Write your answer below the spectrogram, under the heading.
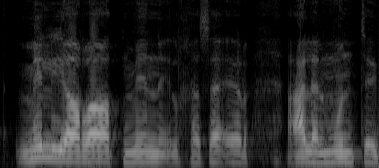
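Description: There is a quiet background while this man talks at a fairly slow pace. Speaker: studio guest commentator. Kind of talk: interview answer. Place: studio.

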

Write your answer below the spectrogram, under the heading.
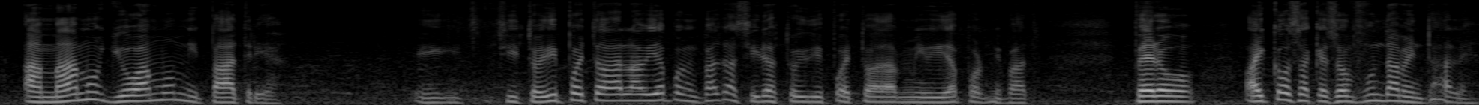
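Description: A man's high voice at a moderate pace, with ordinary pitch variation and a dry sound with no echo. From Venezuela. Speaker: citizen interviewed on the street. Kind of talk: street interview. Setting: outdoors on the street. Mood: earnest, patriotic. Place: street. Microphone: handheld.

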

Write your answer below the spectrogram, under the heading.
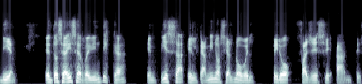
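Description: A man with a medium pitch talks at a very slow pace, his intonation lively. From Argentina. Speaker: physician lecturer. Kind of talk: lecture.

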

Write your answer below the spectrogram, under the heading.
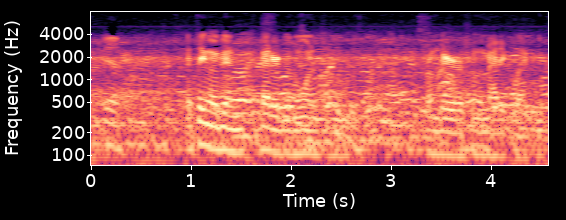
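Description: Over crowd noise in the background, a man talks at a very fast pace. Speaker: collector vlogger. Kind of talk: casual vlog chat. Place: hall. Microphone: earbuds.

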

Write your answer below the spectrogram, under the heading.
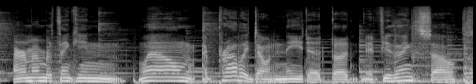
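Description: Clear music plays in the background. Over it, a man speaks at a medium pitch. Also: ordinary pitch variation, moderate pace. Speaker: voice actor. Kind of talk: TV commercial read. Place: booth.

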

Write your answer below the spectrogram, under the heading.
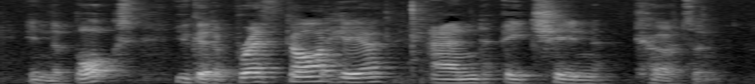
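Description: The voice heard is a man's. There is audible echo from the room. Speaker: presenter. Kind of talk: product review presentation. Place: studio.

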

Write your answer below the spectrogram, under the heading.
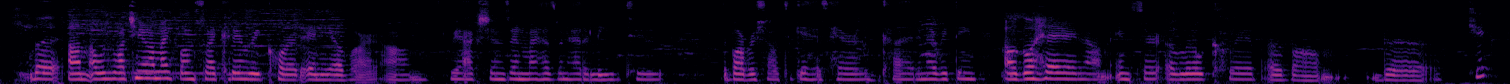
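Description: A woman speaks at a moderate pace with fairly even intonation while faint music plays in the background. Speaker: family vlogger. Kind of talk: casual vlog chat. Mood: relaxed, chatty. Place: home room. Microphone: phone near.

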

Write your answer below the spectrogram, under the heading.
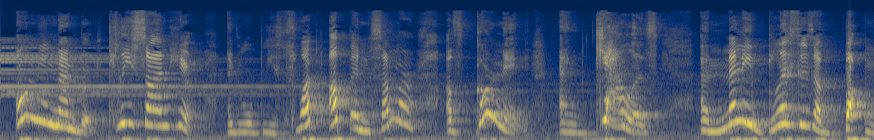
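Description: Clear background noise sits behind a woman's extremely high-pitched voice. She speaks at a moderate pace with very wide pitch swings. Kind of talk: comic overacting. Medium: audio drama. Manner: pompous, theatrical.

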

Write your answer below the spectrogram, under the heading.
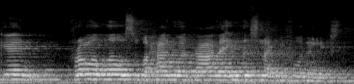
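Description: In a monotone, flat delivery, a man talks at a very fast pace amid audible room echo and light background noise. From South Africa. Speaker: imam. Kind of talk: sermon. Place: church.

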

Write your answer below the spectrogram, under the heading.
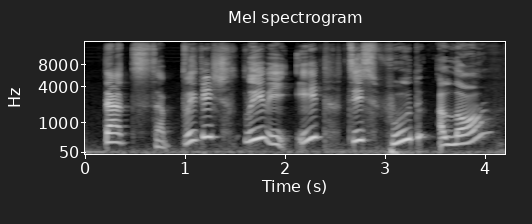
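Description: With a Japanese accent, a woman speaks in a raised, projected voice at a very slow pace, her pitch swinging very widely. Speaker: travel vlogger. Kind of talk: scripted-style travel narration.

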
